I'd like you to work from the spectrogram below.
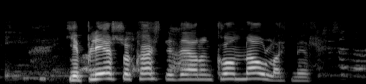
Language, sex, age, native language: Icelandic, male, 14, Icelandic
